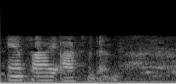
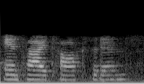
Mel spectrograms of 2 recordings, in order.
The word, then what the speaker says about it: antioxidants: The word is antioxidants. Mom says antitoxidants. Antitoxidants. She throws a little extra letter in there.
